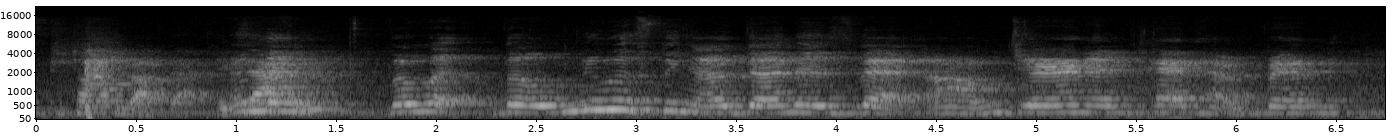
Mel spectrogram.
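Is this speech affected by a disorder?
Yes: cerebral palsy; from birth, born premature; mild.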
